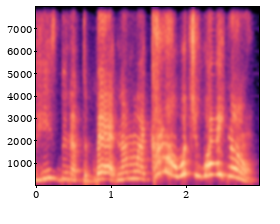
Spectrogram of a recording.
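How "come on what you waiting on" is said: high-pitched heckle from the stands; urging on. Retold or imitated. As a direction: push the batter along in a high voice. Mother urging batter from stands.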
